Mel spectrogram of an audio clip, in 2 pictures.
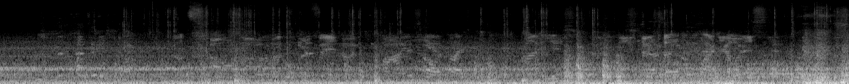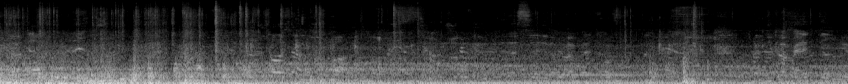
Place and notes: Beitou District, Taipei City - In the subway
